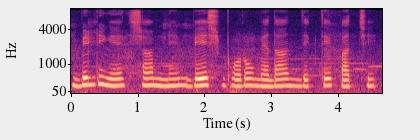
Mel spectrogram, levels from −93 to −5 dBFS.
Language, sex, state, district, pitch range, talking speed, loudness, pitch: Bengali, female, West Bengal, Cooch Behar, 190-210 Hz, 90 wpm, -16 LUFS, 200 Hz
